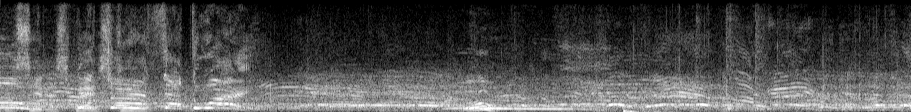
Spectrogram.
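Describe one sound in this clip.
A large crowd shouts and cheers loudly in an echoing arena.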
